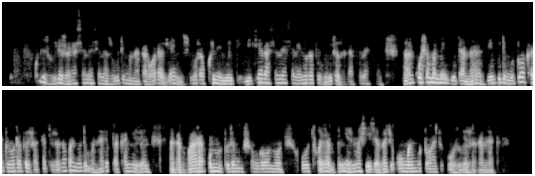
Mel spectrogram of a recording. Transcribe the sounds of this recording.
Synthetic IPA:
kuneʐwiɾeʐakasianasijanaʐo̞kutimun̤akarwaɾaʐianiʐino̞ɾap̚kwanemitimitijakasijanasijanaino̞ɾapeʐirwiɾaʐakasijanasijanaʐakako̞ʃamaneŋɡetan̤azijek̬utimutowakatiuno̞ɾapeʐakatiʐakafanirakut̬imun̤aɾepakaɲeʐen̤uakarwaɾaʔunotoɾemuʃo̞ŋɡaunood͡zwaɲakɲeʐimaʃid͡ʒazat͡ʃo̞ʔomwe̞mutowat͡ʃo̞oʐiweʐakanaːkḁ

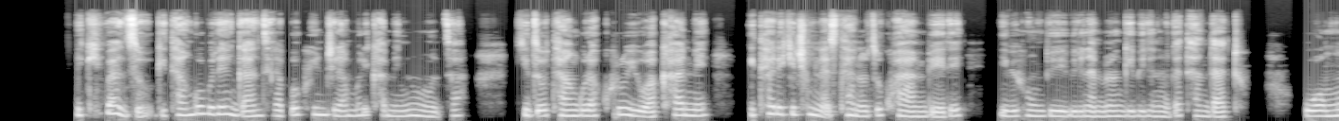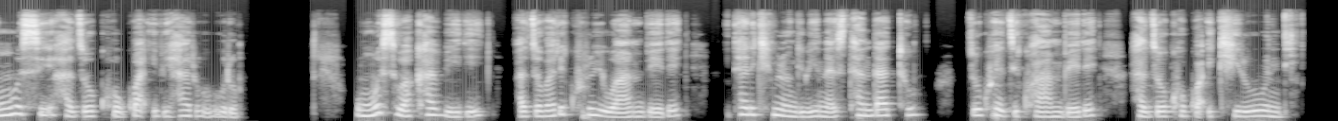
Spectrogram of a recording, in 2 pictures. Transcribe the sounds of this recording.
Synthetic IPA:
ikʰiβazo̞ɡitʰaːŋɡuβuɾe̞ːŋɡaːnziɾab̚ɡo̞kwiːnd͡ʒiɾamuɾikʰaminuːza | kizo̞tʰaːŋɡuɾakʰuɾuːjuwakʰane̞ | itʰaɾikit͡ʃuminazitʰanuzokwaːmbe̞ɾe̞ | iβihuːmbiβiβiɾinamiɾo̞ːŋɡiβiɾinaɡatʰaːndatʰu̥ | uwo̞muːsihazo̞ːkʰo̞ɡwaʔiβihaɾuɾo̞ | umuːsiwakʰaβiɾi | azo̞ːβaɾikʰuɾuːjuwaːmbe̞ɾe̞ | itʰaɾikʰimiɾo̞ːŋɡiβiɾinazitʰaːndatʰu | z̥ukwe̞ːzikwaːmbe̞ɾe̞ | hazo̞ːkʰo̞ɡwa̰ʔikʰiɾuːndi

